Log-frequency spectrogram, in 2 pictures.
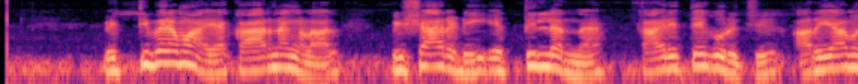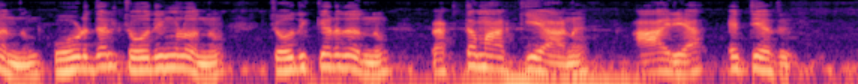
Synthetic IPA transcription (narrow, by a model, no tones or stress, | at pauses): ʋje̞k̚t̪ibɐɾɐmaːjɐkaːɾɐɳɐŋːɐɭa̰ːl | piʂaːɾɐɽie̞t̪ːilːe̞nːɐkaːɾjɐt̪ːe̞kːurit͡ɕːɨɐ̰rijaːme̞nːumkuːɽuðɐlt͡ɕo̞ːd̪jɐŋːɐɭo̞nːumt͡ɕo̞ːd̪ikʲːurɐðe̞nːumʋjek̚t̪ɐmaːkːiɐjaːɳɨaːɾjɐe̞t̪ːijɐðɨ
